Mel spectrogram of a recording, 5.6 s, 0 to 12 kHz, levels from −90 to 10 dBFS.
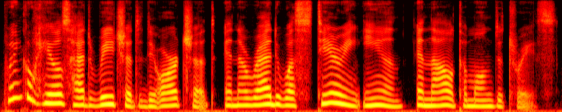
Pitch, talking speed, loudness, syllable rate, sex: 220 Hz, 160 wpm, -17 LUFS, 4.3 syllables/s, female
